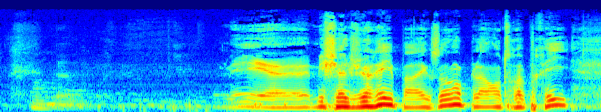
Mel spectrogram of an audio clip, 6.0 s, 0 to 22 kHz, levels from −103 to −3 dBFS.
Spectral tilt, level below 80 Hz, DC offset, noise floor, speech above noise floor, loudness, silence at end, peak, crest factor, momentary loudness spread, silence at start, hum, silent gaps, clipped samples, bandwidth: -6.5 dB/octave; -50 dBFS; under 0.1%; -55 dBFS; 34 dB; -22 LUFS; 0 s; -6 dBFS; 18 dB; 14 LU; 0.3 s; none; none; under 0.1%; 13.5 kHz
